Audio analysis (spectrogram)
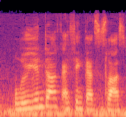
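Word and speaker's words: Luyendyk: But of the 25 original Bachelors, we've already told you that only 2 remain, Ari, and I think Ari's last name is pronounced like Luyenduk. Luyenduk, I think that's his last name.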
